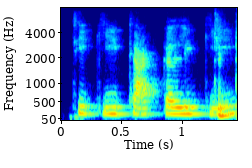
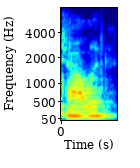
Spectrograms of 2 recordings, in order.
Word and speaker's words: Tiktaalik: Tiki taka liki. Tiktaalik.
